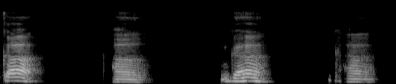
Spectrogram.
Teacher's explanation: तो इसमें लॉजिक है पहला जो होगा वह अल्पप्राण होगा यानी उसको बोलते समय अल्पप्राण मतलब उसको बोलते समय कम वायु हमारे मुंह से निकलेगी और महाप्राण जिसमें ज्यादा वायु मुंह से निकलती है तो क ख ग घ तो क को बोलते समय कम वायु निकलती है इसीलिए उसको अल्पप्राण बोला गया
